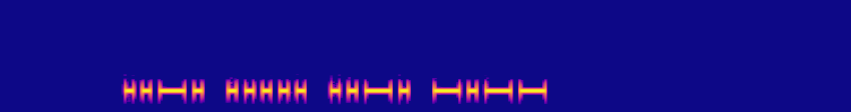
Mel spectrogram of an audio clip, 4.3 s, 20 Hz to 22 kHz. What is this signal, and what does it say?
Morse code, heard as a keyed tone, about 28 wpm, 700 Hz. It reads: F5FY
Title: DXCC-100 Call Signs - 4 Characters - Repeated 2x - 28wpm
